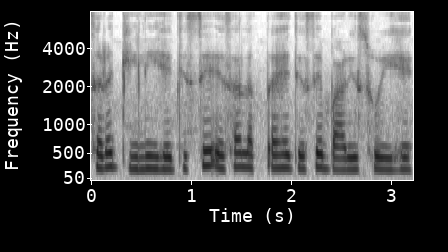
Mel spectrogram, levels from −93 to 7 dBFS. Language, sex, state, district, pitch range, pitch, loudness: Hindi, female, Arunachal Pradesh, Lower Dibang Valley, 215-240 Hz, 225 Hz, -15 LUFS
